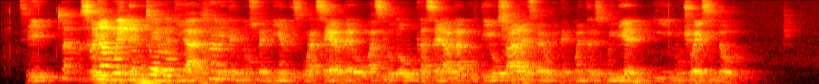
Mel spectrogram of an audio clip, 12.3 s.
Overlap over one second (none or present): present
